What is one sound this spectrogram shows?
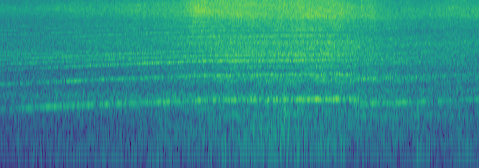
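A train's motors whine with a rising tone.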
